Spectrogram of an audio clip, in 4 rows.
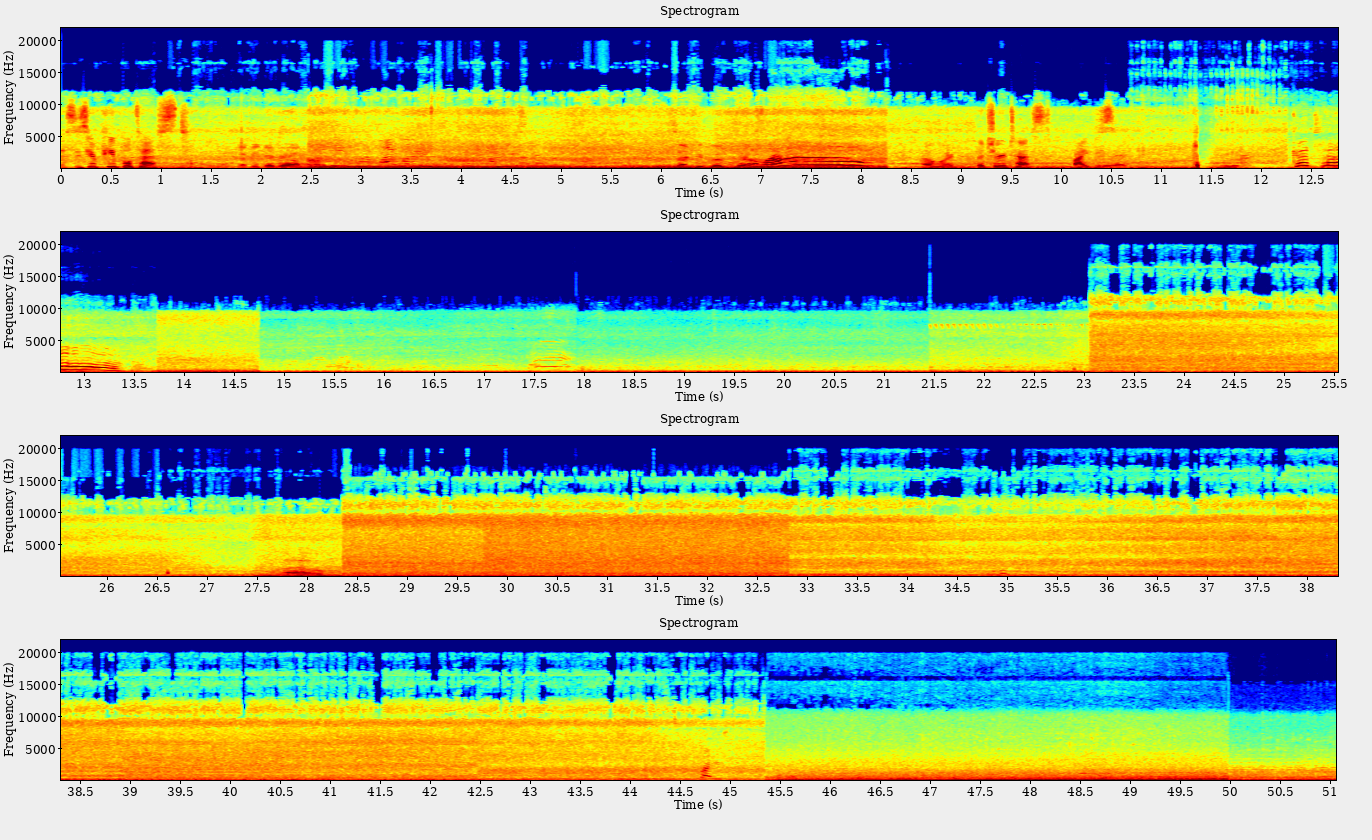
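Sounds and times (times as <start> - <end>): bright rushing hiss: 0.0 - 14.8, 23.0 - 48.7
wind rumbling on microphone: 0.0 - 23.2.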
